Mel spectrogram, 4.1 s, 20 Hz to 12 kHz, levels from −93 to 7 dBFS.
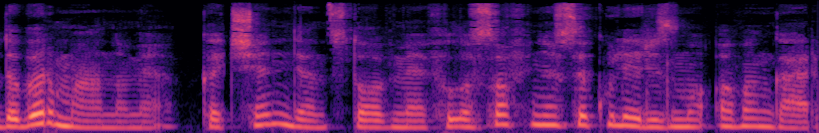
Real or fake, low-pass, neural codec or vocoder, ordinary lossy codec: real; 10.8 kHz; none; AAC, 32 kbps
